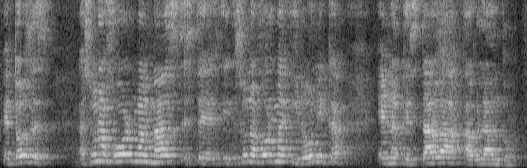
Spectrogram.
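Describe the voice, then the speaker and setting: A high-pitched woman leads a Bible study lesson, slow and halting, circling back over her words and spelling terms out letter by letter. She is heard from a distance in a very echoey room with faint background noise. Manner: halting, repeats words, tags phrases with "¿verdad?"; spells words out slowly for note-taking. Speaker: Bible class teacher.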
